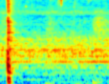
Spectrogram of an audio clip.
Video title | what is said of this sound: Thánh Xàm Làm Gà Nướng Úp Nồi Độc Lạ Miền Tây Ai Nhìn Cũng Phải Thèm | nó không thanh nè. Đó, là chứng tỏ nó vừa chín tới luôn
